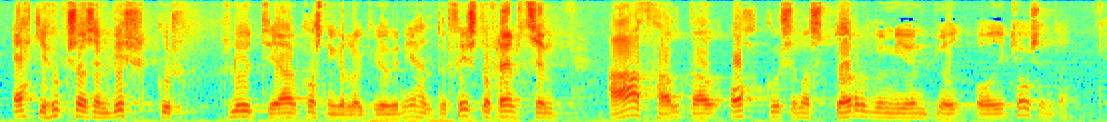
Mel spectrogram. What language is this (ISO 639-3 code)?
isl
